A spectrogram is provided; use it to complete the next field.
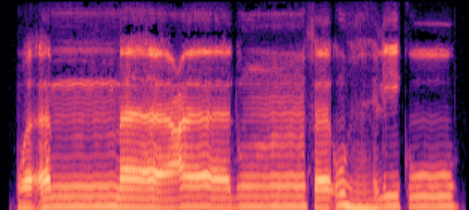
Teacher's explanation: we have to hide noon sakina of tanween with prolonged ghunna at the point of articulation of the following letter, which in this case is letter fa.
